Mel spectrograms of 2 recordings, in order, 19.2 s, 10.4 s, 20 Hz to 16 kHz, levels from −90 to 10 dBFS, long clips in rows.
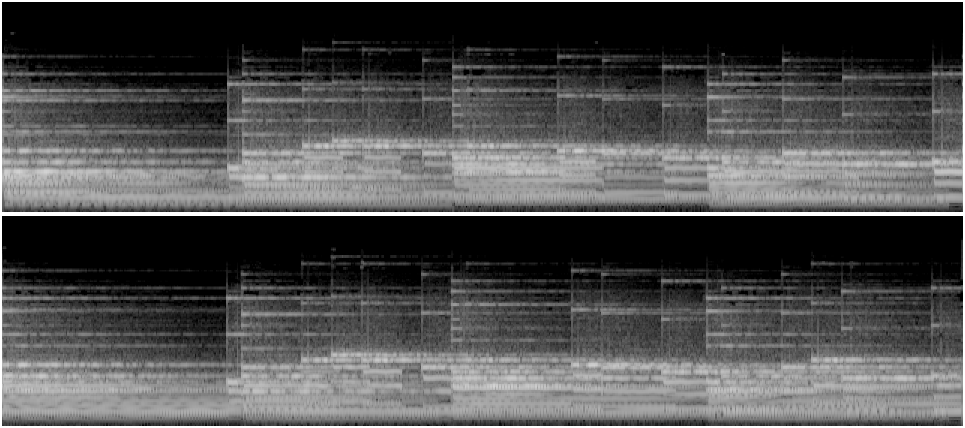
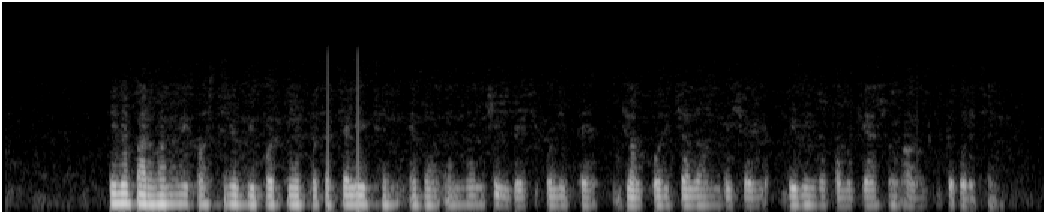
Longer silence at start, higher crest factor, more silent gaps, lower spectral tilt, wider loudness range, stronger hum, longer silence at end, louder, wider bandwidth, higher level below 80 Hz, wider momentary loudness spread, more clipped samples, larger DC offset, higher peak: second, 0 s vs 1.1 s; second, 14 dB vs 22 dB; neither; second, -6.5 dB/octave vs -12 dB/octave; second, 2 LU vs 11 LU; neither; second, 0 s vs 0.5 s; first, -17 LUFS vs -25 LUFS; first, 7.8 kHz vs 3.9 kHz; second, -78 dBFS vs -58 dBFS; second, 8 LU vs 20 LU; neither; neither; about the same, -2 dBFS vs -4 dBFS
